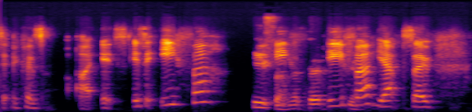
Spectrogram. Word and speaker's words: Aoife: we've got, so I'm going to try and pronounce it, because is it Aoife? Aoife, that's it.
